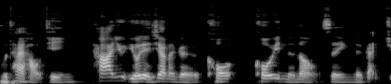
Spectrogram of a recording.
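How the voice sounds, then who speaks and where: Without any echo, the man's speech sounds dry and close. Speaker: podcast host. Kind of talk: casual chat. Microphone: new microphone bought for this episode.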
